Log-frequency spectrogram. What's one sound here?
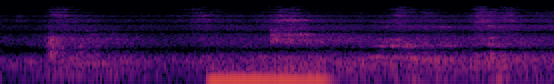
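A guitar amplifier gives a short, loud low buzz.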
